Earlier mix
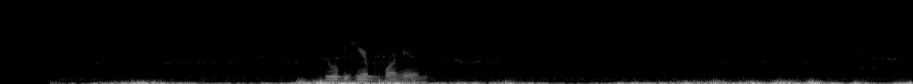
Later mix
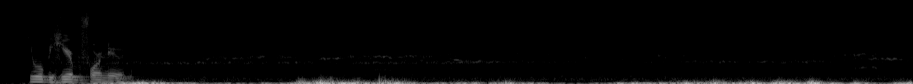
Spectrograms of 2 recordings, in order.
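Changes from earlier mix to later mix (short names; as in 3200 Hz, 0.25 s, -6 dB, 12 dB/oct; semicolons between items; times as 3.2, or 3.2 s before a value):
speech: entry -2.95 s; master: remove LPF 1000 Hz 6 dB/oct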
